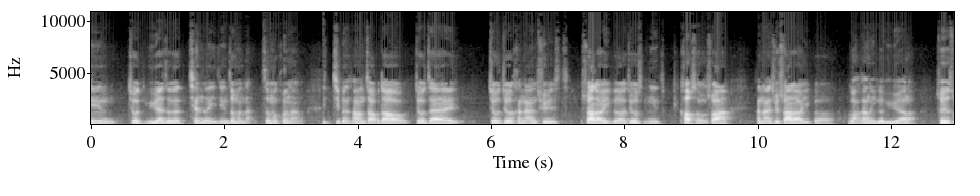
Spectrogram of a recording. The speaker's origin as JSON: {"language": "Chinese", "country": "China", "said": "就作为一个中国人感觉很这种被人赶出来就感觉很没尊严"}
